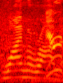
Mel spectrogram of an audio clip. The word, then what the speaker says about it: Weimaraner: though how do you say it lying around Weimaraner Weimaraner a billy club i was really close aren't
